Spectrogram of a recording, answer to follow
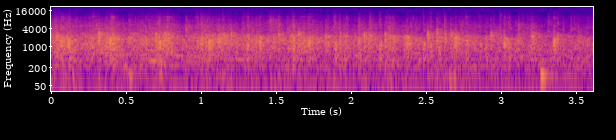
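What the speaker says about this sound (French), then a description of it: "Est-ce qu'on peut acclamer pour Jésus?" A church congregation applauds and cheers during an evangelist's service, steady dense clapping mixed with raised voices, moderately loud and sustained for several seconds.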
